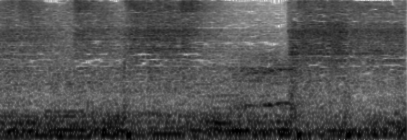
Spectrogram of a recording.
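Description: Live rock band playing an instrumental passage: distorted electric guitar, electric bass and a drum kit, loud and dense. The cymbals drop out briefly about a second in and come back in.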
